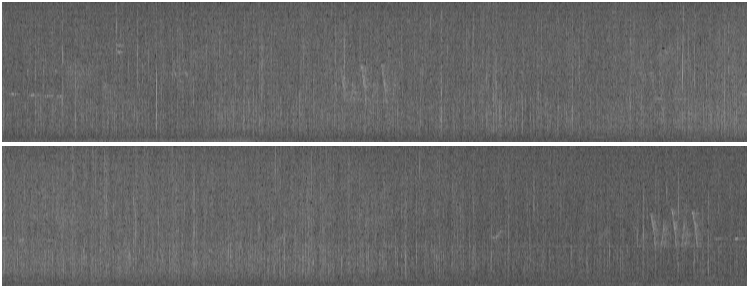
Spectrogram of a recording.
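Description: Heavy rain falling steadily in a downpour, a dense even hiss of many drops striking leaves and ground.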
